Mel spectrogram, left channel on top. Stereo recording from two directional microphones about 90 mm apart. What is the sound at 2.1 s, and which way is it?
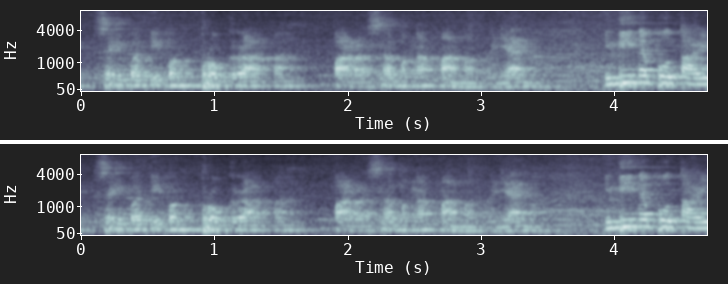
Speech, 25° left (ahead or behind).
